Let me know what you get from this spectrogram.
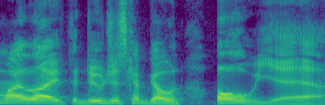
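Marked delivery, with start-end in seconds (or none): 1.5-2.2 put-on mascot-style shout, lower pitch. Retelling how a cooking show host kept going: Kool-Aid Man voice. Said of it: "he sounded like the Kool-Aid Man".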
